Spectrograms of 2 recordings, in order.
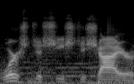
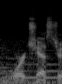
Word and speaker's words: Worcestershire: Followed by a 1/4 cup of ketchup, a tablespoon of Worcestershire sauce. Actually, I think it's pronounced Worcester sauce.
